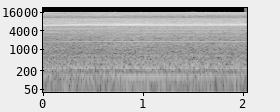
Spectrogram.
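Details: Blackout Mini H quadcopter, fourth brushless motor during OpenPilot controller calibration after the slider is moved one step over: clean high whine holding one steady note with no wobble; motor now stable.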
